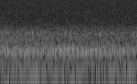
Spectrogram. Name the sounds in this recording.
Eastern Chipmunk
